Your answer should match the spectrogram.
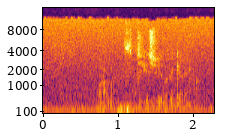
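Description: A few hushed, near-whispered words spoken away from the microphone, lasting about a second in the middle, over a steady low hum.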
